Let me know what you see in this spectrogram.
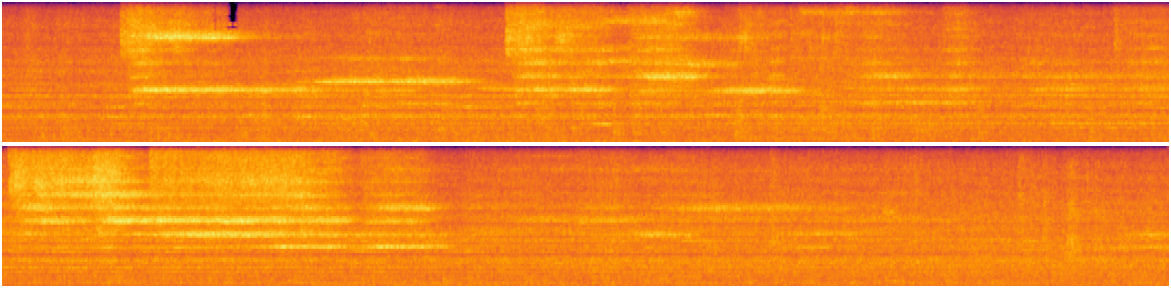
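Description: Loaded container wagons of a long freight train rolling steadily past, a continuous rumble of wheels on rail. High-pitched wheel squeal comes and goes over it, strongest for a few seconds at a time near the start, around a quarter of the way in, and again a little past the middle.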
